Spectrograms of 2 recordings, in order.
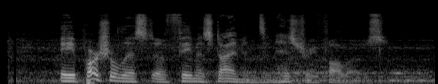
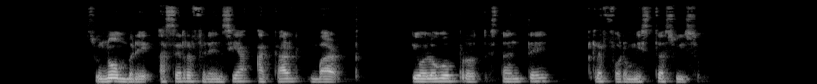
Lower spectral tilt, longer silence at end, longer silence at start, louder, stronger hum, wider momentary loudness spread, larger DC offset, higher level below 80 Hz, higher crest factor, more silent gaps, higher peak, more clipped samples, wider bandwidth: second, -4 dB/octave vs -5.5 dB/octave; second, 0.05 s vs 1.2 s; second, 0.05 s vs 0.9 s; second, -34 LUFS vs -26 LUFS; neither; first, 14 LU vs 11 LU; neither; first, -52 dBFS vs -68 dBFS; about the same, 20 dB vs 22 dB; neither; second, -14 dBFS vs -6 dBFS; neither; second, 11.5 kHz vs 16.5 kHz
